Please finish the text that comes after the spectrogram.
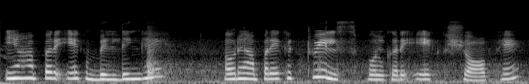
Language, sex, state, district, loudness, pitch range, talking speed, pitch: Hindi, female, Himachal Pradesh, Shimla, -14 LUFS, 230-285 Hz, 170 wpm, 255 Hz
